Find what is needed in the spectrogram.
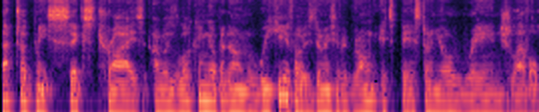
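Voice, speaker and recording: Speaking at a very fast pace, a man with a fairly low pitch has a dark, mellow tone. His voice is somewhat breathy, with ordinary pitch variation. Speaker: gaming youtuber. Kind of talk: gameplay commentary. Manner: casual.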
